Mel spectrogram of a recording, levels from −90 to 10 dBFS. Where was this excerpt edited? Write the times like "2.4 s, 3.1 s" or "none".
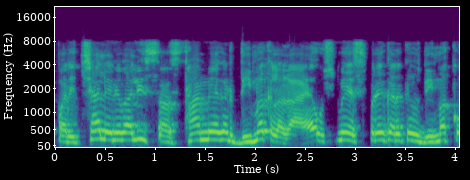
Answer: none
